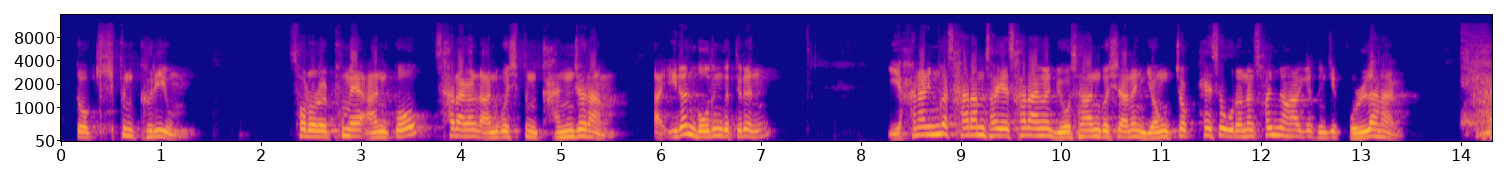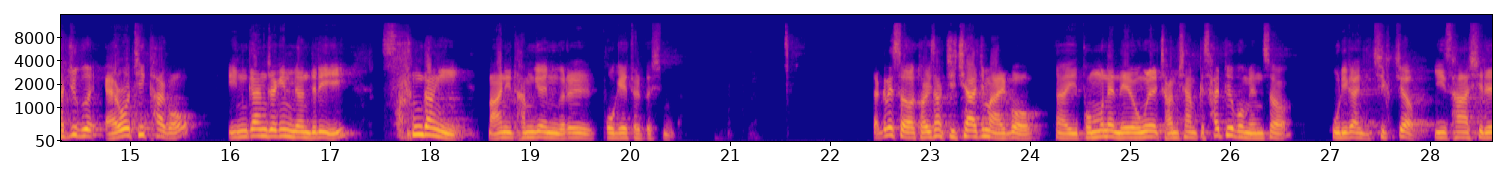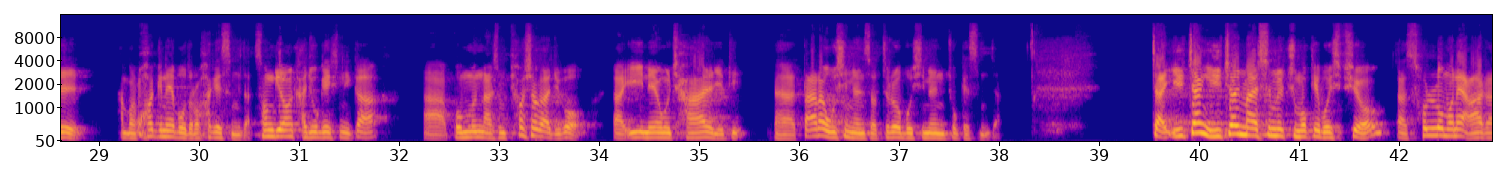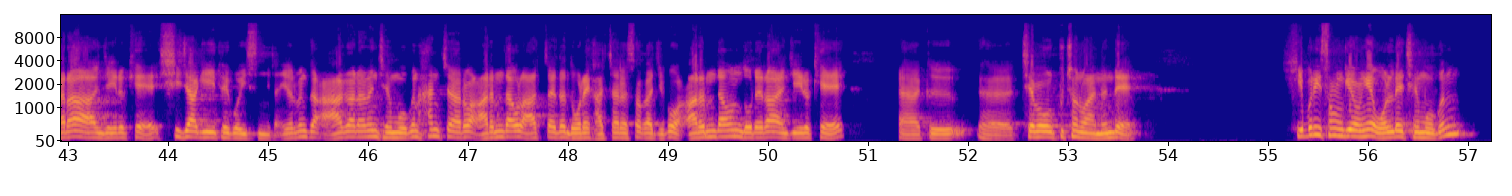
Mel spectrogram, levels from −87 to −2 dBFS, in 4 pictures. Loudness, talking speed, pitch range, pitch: -23 LUFS, 310 characters per minute, 140-185 Hz, 155 Hz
